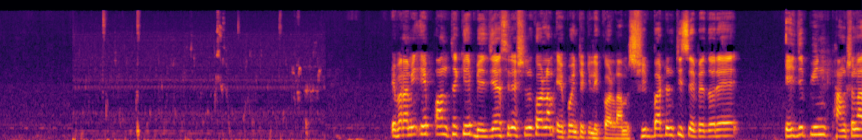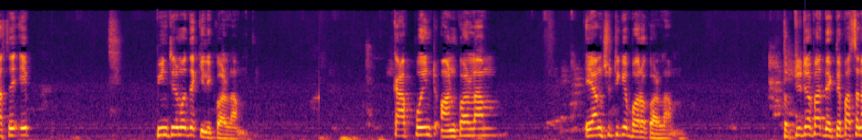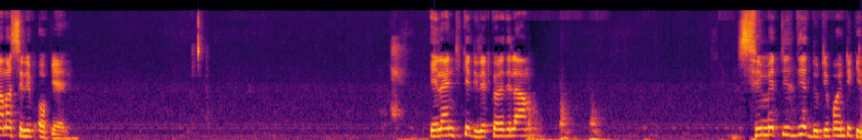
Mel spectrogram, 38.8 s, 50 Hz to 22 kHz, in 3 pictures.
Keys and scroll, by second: 21.8 Return, 27.3 Home, 31.9 Delete.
